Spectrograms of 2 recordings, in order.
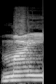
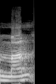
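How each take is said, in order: First: The n merges into y with a held nasal sound. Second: The n is pronounced clearly with no nasal merging. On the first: The speaker calls it right. "এক আলি পরিমাণ নাকে আওয়াজ ধরে রেখে পড়ব" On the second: The speaker calls it wrong. "মান আমরা পড়ব না"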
